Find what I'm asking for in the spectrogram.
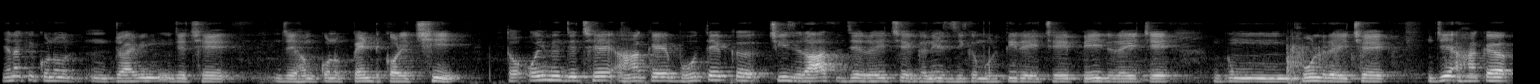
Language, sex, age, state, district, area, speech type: Maithili, male, 18-30, Bihar, Madhubani, rural, spontaneous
